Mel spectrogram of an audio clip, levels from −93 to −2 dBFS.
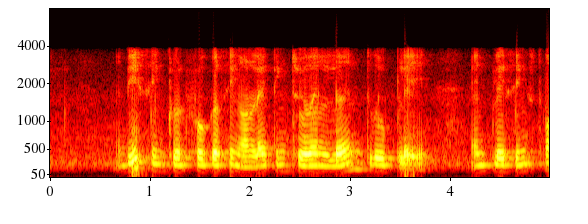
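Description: Speech carried over what sounds like a G.726 ADPCM link at 32 kbit/s, band-limited to about 200 Hz to 3.6 kHz, with two short patches of bit errors on the ADPCM link, at 0.82 to 0.98 s and 3.51 to 3.68 s. Each patch is a cluster of pops and rough, gritty bursts with quick level jumps. A flipped bit throws off the decoder's step size and predictor, so the damage rings on briefly. The error rate sounds like a few tenths of a percent.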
